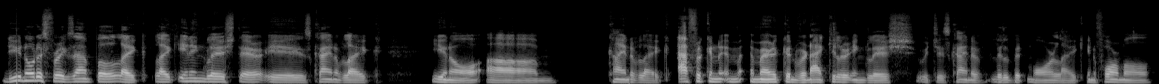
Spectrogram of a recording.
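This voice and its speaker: Man, podcast host, low voice, dry close sound, rambling with fillers. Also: normal speed, dry recording. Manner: rambling questions full of "like". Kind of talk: casual interview.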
